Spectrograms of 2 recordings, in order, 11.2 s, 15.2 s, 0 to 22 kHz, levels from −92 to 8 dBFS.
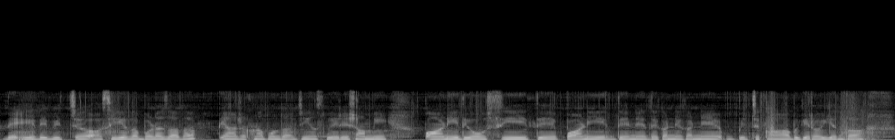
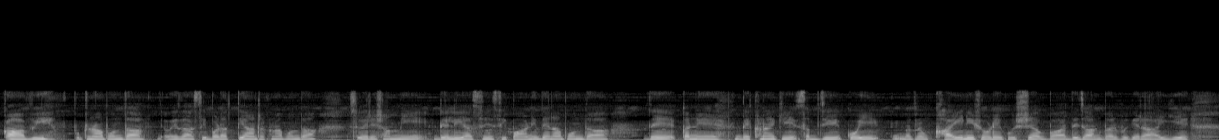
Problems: none marked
